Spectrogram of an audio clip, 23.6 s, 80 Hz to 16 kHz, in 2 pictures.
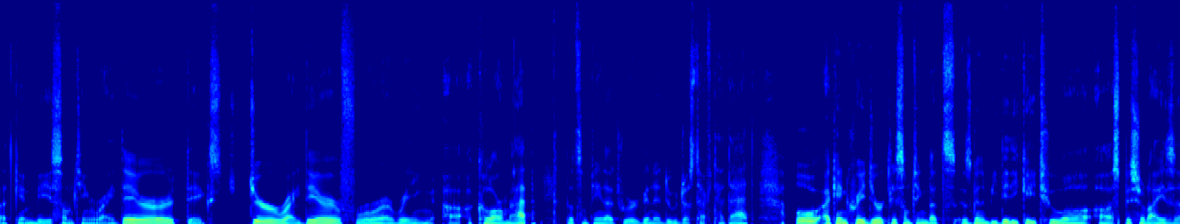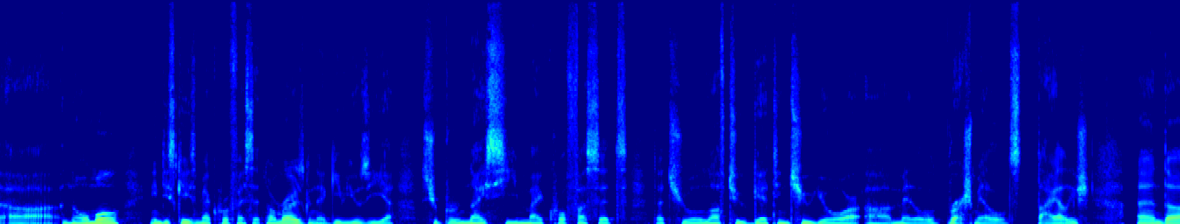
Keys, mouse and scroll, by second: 2.4 click, 7.7-10.1 click.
